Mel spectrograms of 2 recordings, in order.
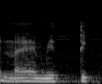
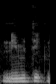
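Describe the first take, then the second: First: नैमित्तिक opening on "nai"; correct pronunciation. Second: निमित्तिक opening on short "ni"; mispronounced word. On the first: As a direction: say नैमित्तिक divided nai-mit-tik. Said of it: "क्या होना चाहिए?". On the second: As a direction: say निमित्तिक quickly with ni, not nai. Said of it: "निमित्तिक नहीं". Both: Shown as a demonstration.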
